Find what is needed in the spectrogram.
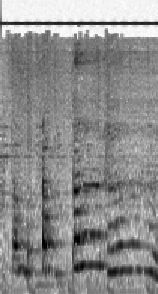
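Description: A woman humming a short tune with her lips closed, a few held notes one after another.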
